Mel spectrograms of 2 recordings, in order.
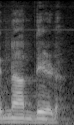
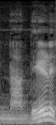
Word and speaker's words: नांदेड: है क्योंकि वहां पर इंग्लिश में उसकी एन ए एन डी ई डी है तो यह देड है देड में डी और डी दो बार डी आया और दोनों का उच्चारण अलग-अलग है तो ऐसी विसंगतियां यह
